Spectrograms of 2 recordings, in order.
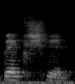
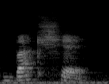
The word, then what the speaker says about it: Berkshire: a lot of new students international students say berkshire it's not backshare the er is pronounced instead of air it's pronounced as ah so it's backshare for um for atford a lot of international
